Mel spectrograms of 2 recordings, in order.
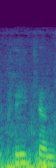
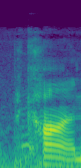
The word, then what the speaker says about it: pecan: You can see there's a lot being cleared at the end of this street right here on Pecan Circle, or Pecan, depending on how you pronounce it, wherever you're from.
